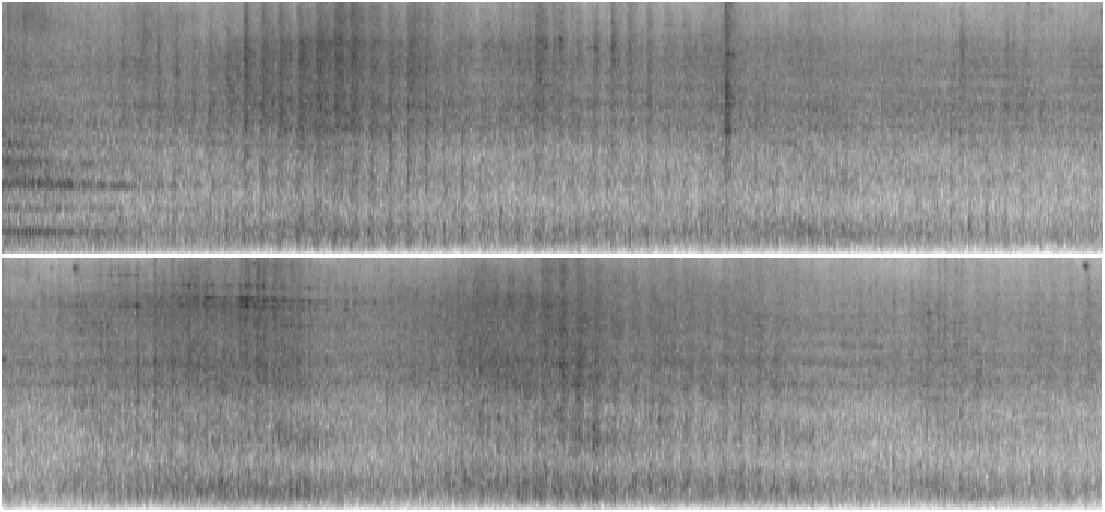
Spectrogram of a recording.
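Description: Loaded coal hopper cars of a freight train rolling past at speed: a steady heavy rumble with wheels clicking over rail joints, swelling louder several times. The locomotive horn's last note dies away about a second in.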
